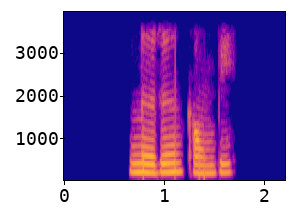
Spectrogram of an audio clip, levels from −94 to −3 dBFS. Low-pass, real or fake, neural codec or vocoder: 3.6 kHz; real; none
